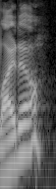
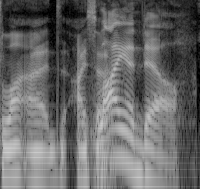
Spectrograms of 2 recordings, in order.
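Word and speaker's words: Lyondell: How do you pronounce it? Lydell? – No, it's Liondell. Yeah, the VP Racing Liondell.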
